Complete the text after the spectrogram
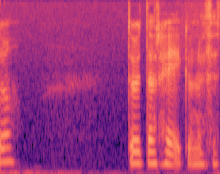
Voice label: "rheg", Welsh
